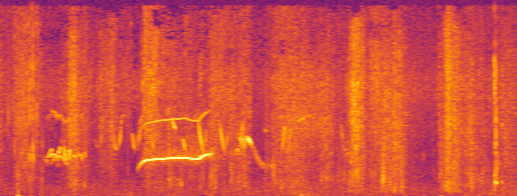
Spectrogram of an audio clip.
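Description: Footsteps crunch slowly on grass and dirt.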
